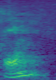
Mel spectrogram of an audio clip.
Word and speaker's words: On: Now, Ohm is to do with the city, and it is pronounced On.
